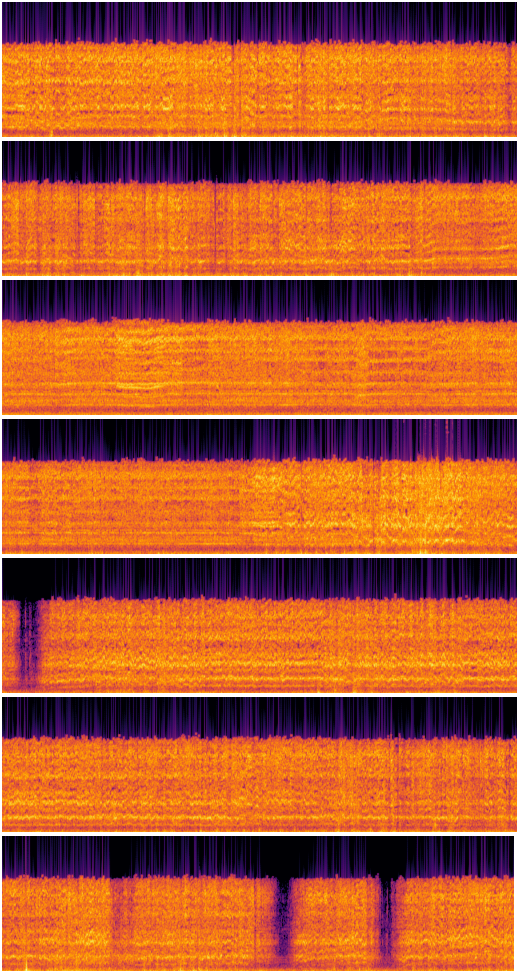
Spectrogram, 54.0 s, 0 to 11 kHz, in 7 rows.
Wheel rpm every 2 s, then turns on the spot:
220, 230, 230, 190, 170, 170, 170, 200, 230, 230, 230, 230, 230, 230, 230, 140, 150, 160, 150, 160, 160, 170, 170, 160, 140, 90, 120.
none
